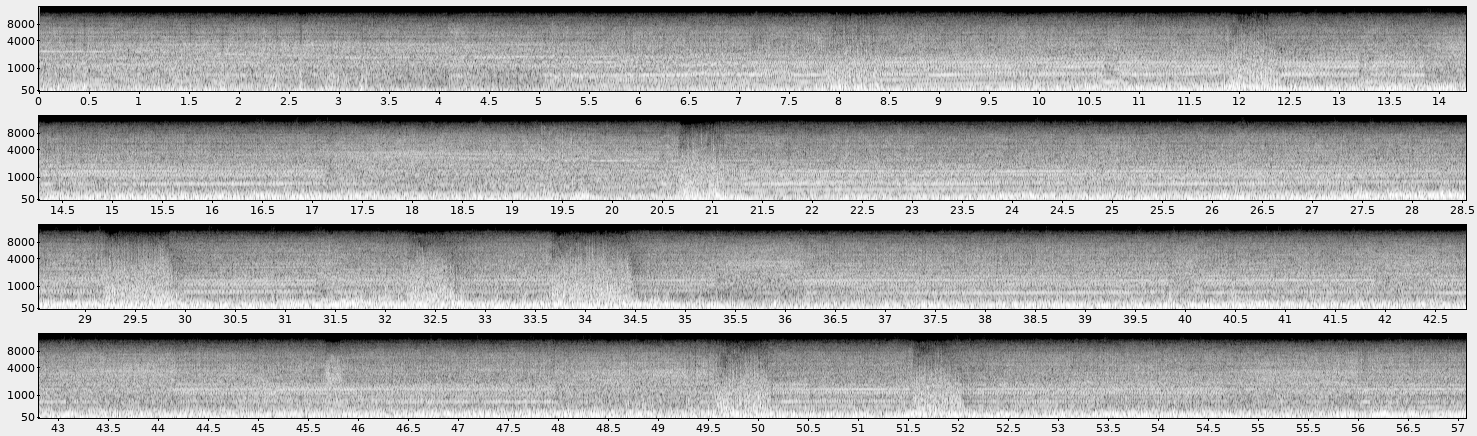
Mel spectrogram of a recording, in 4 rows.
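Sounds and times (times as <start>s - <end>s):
low rushing noise: 0.0s - 57.0s
motorcycle engine running: 0.0s - 57.0s.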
